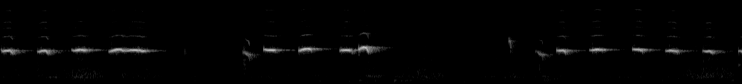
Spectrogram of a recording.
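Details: Cockatiel kept as a pet, on a rest day, giving bright tonal whistles in two bursts separated by a short silence, notes steady in pitch with an occasional upward-sweeping note, against a quiet background.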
